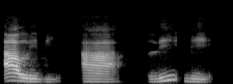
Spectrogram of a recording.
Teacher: A sílaba tônica é o A, álibi. Se é a antepenúltima, repara, ó, última, penúltima e antepenúltima. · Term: proparoxítona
